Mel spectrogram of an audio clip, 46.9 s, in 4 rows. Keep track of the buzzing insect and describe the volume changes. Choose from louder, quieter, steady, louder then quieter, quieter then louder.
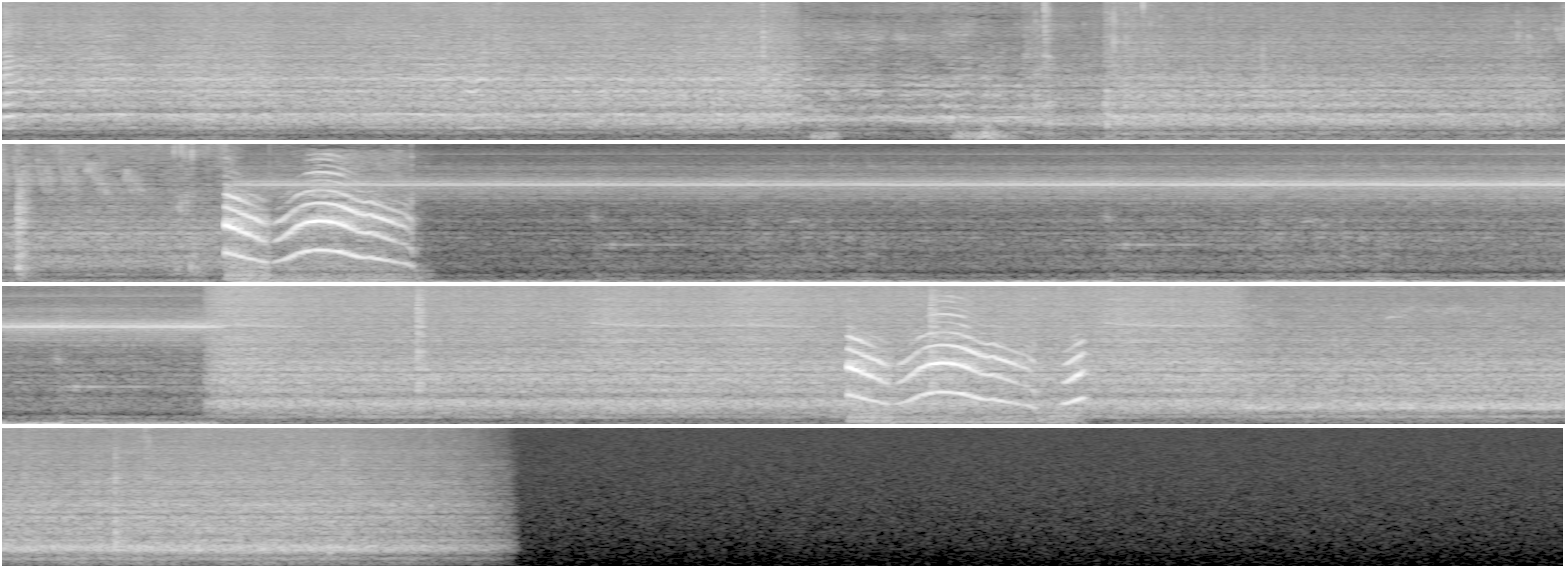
quieter then louder.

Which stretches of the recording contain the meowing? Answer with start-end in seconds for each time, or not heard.
13.3-14.8, 29.8-31.6.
